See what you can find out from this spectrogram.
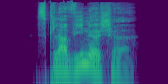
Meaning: inflection of sklawinisch: 1. strong/mixed nominative/accusative feminine singular 2. strong nominative/accusative plural 3. weak nominative all-gender singular
- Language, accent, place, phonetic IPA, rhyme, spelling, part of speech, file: German, Germany, Berlin, [sklaˈviːnɪʃə], -iːnɪʃə, sklawinische, adjective, De-sklawinische.ogg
